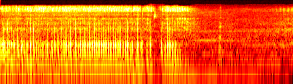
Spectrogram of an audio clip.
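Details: Baby snoring.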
